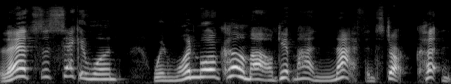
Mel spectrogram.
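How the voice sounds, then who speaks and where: Putting on a character voice, a woman speaks at a moderate pace in a high pitch with very wide pitch swings. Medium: read story. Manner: plain, folksy.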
